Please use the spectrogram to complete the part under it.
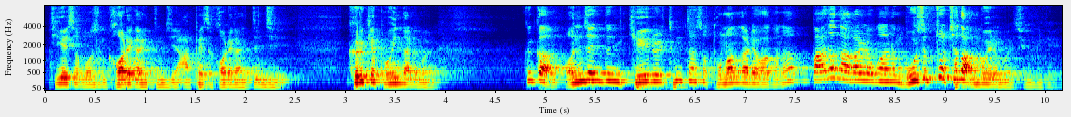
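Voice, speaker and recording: A man preaching an expository sermon as pastor, animated and acting out quoted speech. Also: on the high side, fast talker. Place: church sanctuary. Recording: roomy church echo.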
